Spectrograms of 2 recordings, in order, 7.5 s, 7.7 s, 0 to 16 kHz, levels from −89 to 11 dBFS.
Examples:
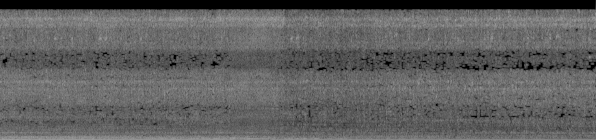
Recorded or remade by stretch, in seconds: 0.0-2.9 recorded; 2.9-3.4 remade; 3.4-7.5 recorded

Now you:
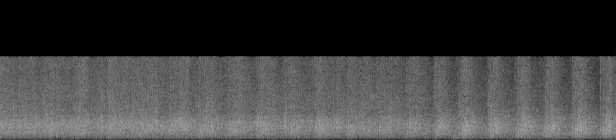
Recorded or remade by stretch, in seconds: 0.0-1.1 remade; 1.1-2.9 recorded; 2.9-3.9 remade; 3.9-4.3 recorded; 4.3-5.5 remade; 5.5-7.7 recorded

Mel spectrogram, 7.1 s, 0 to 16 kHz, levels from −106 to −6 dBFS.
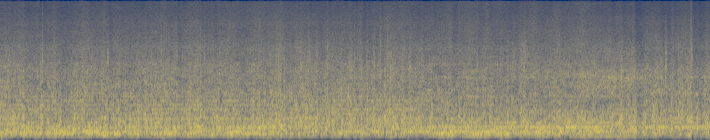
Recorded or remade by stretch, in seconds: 0.0-7.1 remade

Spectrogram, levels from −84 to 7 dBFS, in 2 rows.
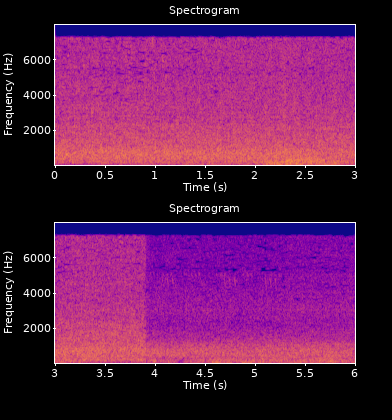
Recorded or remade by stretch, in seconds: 0.0-1.7 recorded; 1.7-3.0 remade; 3.0-5.3 recorded; 5.3-6.0 remade

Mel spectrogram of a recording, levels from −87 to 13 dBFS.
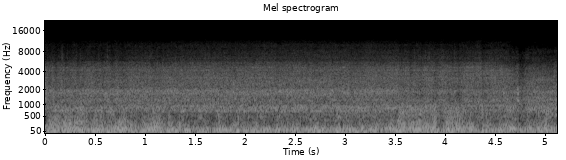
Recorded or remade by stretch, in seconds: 0.0-3.0 recorded; 3.0-3.5 remade; 3.5-5.1 recorded

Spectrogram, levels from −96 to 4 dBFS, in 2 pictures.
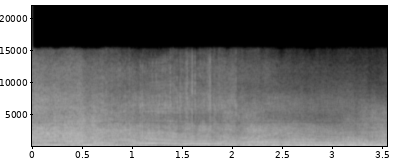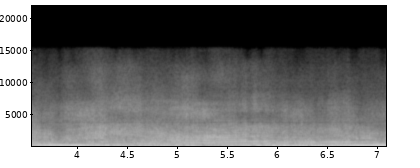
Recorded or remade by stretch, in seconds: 0.0-7.1 remade

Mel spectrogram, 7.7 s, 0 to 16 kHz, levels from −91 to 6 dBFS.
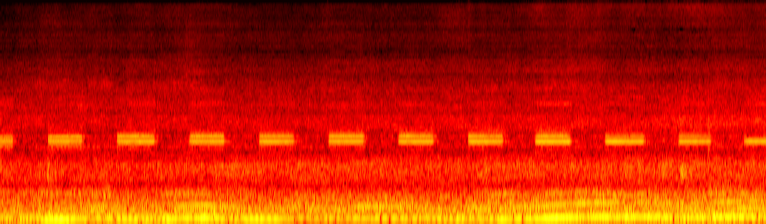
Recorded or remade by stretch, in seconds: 0.0-6.3 remade; 6.3-7.1 recorded; 7.1-7.7 remade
